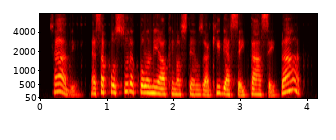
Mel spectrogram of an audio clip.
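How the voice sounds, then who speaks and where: A woman's fairly high-pitched voice with a dark, mellow tone and very wide pitch swings. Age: 70s. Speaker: retired Waldorf teacher, course participant. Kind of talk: impassioned comment in group discussion. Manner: animated, emphatic; halting, repeats words.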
